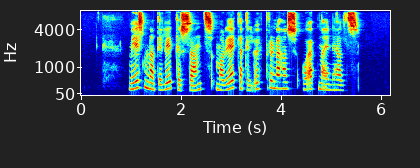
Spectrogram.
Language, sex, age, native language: Icelandic, female, 50-59, Icelandic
